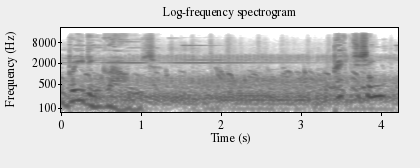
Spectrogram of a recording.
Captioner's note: rattling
